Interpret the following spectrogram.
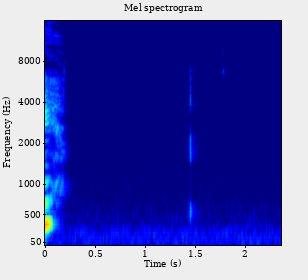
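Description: A woman's voice ends a rising, questioning word just at the start, then a roleplay pause: near silence over a faint steady low hum, with one short faint click about one and a half seconds in.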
